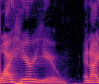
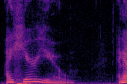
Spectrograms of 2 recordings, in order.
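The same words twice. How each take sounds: First: The tone sounds cold and mean. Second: The tone sounds warm and kind. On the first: The speaker disagrees in a hurtful way. The speaker calls it wrong. "that is Mean Regina" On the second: The speaker disagrees in a friendly, curious way. The speaker calls it right. "there's Kind Regina"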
